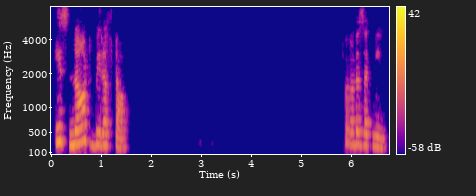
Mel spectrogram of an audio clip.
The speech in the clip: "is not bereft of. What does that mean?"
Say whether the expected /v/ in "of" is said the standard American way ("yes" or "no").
no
